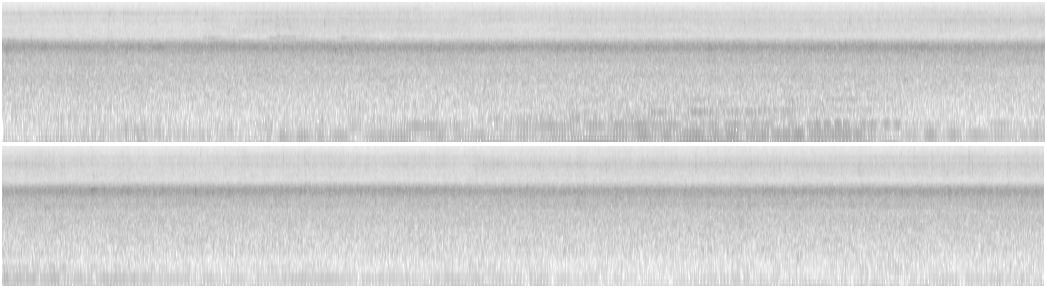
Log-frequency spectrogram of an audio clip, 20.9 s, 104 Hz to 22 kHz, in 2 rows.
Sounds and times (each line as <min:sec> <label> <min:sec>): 0:00.0 water streams 0:20.8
